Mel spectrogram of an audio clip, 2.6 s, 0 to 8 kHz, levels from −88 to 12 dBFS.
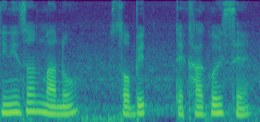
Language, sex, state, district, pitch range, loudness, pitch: Assamese, male, Assam, Kamrup Metropolitan, 130-155 Hz, -15 LUFS, 140 Hz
